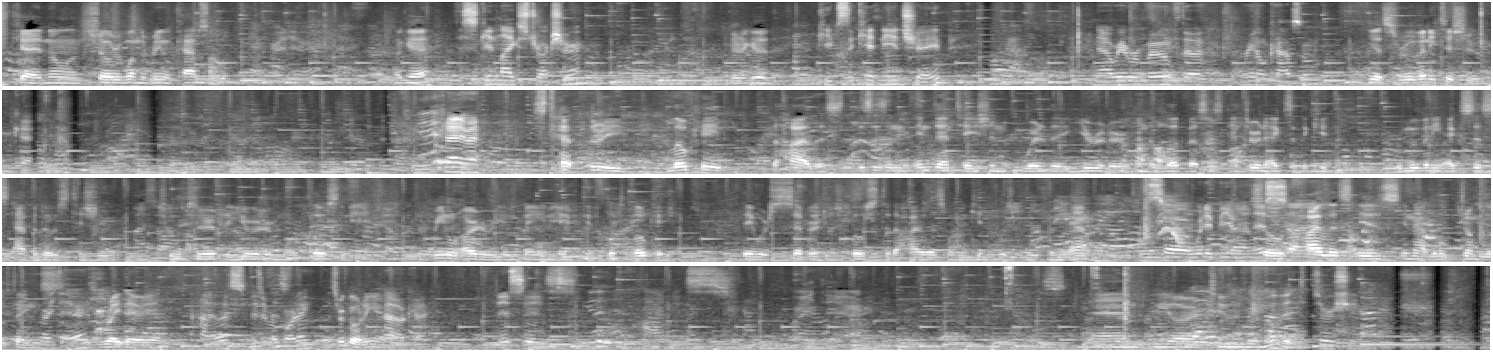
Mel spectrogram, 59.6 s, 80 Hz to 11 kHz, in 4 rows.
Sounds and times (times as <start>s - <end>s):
Music: 0.0s - 59.5s.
